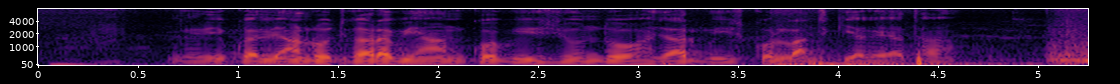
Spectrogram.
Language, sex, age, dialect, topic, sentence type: Hindi, male, 18-24, Kanauji Braj Bhasha, banking, statement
